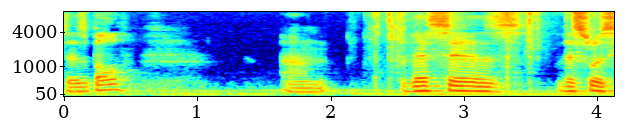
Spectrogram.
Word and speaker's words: Isbell: 2013's southeastern by jason isbell i've called him jason isbell for many years and i think it's pronounced izbull um this is this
